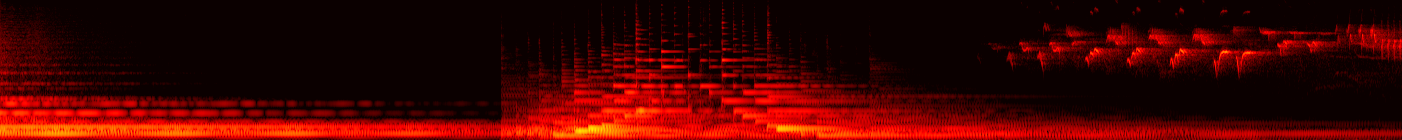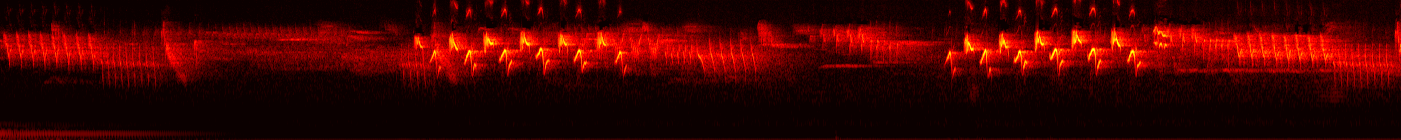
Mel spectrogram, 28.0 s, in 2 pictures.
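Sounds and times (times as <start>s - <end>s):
songbirds chirping and trilling: 9.9s - 28.0s.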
